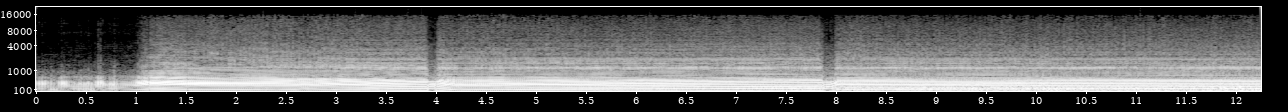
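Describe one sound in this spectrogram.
A motorcycle engine roars as the bike accelerates, rising in pitch and dropping briefly at each gear change.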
